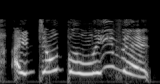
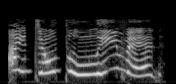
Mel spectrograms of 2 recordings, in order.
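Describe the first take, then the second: First: High shriek falling at the end; still shrieking. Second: High piercing shriek. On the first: Sarah keeps shrieking over the paint mess, falling shriek. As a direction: shriek again, landing it hard. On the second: Sarah shrieking at her ruined carpet, high shriek. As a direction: shriek it in disbelief. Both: A narrator's reading. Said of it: "Sarah kept shrieking".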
